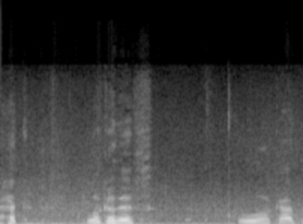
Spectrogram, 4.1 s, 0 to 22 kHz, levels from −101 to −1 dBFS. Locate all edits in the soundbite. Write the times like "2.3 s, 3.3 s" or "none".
none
